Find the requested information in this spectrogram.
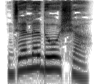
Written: ಜಲದೋಷ

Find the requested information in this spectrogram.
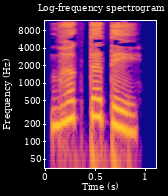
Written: ಭುಕ್ತಿದ

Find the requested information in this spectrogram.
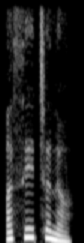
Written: ಆಸೇಚನ

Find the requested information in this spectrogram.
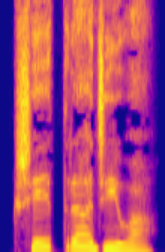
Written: ಕ್ಷೇತ್ರಾಜೀವ

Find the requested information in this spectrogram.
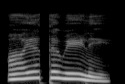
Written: ಆಯತವೇಳೆ

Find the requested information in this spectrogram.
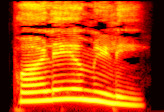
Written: ಪಾಳೆಯಮಿಳಿ

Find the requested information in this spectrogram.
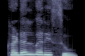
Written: ಕಡಲ್ವರಿಸು

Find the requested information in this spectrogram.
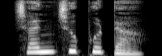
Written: ಚಂಚೂಪುಟ

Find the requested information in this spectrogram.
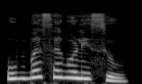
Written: ಉಬ್ಬಸಗೊಳಿಸು

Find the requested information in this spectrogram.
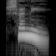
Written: ಶೀನು

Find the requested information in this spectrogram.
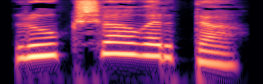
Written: ರೂಕ್ಷಾವರ್ತ

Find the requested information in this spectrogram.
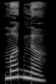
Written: ಮಾಗಾನ

